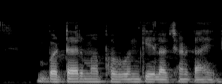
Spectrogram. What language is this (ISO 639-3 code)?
hne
